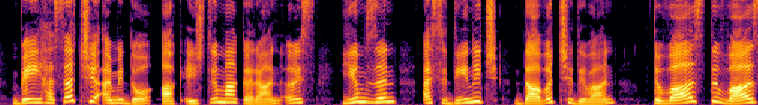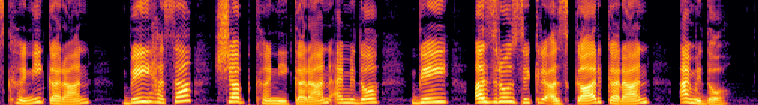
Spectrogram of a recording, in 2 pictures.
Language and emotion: Kashmiri, neutral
